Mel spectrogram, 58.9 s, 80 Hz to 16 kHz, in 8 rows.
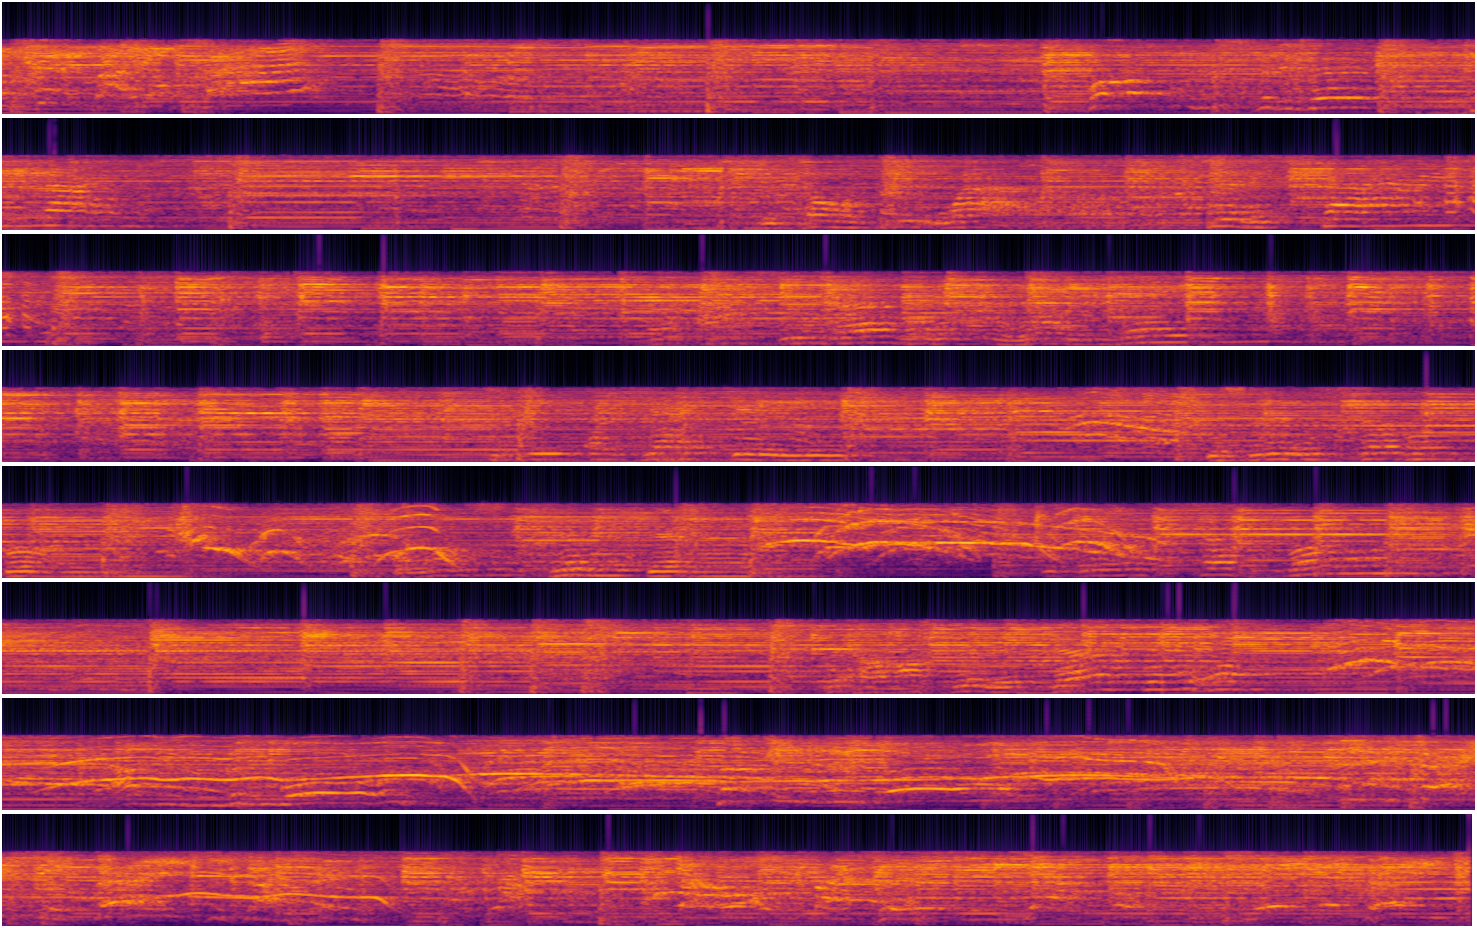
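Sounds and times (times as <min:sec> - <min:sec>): drum kit: 0:00.0 - 0:58.9
guitar playing: 0:00.0 - 0:58.9
man singing into a microphone: 0:05.4 - 0:08.3, 0:11.0 - 0:15.1, 0:17.9 - 0:21.3, 0:24.5 - 0:26.9, 0:27.7 - 0:36.9, 0:40.8 - 0:58.9.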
